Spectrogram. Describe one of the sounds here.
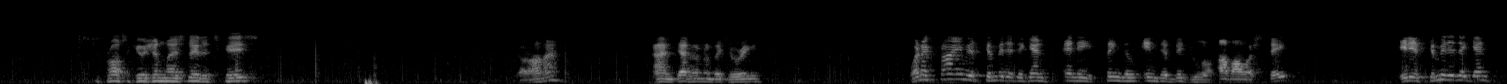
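An elderly man speaks firmly and with feeling.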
